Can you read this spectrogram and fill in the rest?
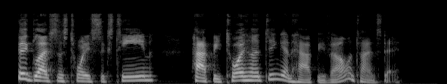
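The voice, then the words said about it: Radio announcer voice. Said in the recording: “you got your radio voice going on over there.”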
